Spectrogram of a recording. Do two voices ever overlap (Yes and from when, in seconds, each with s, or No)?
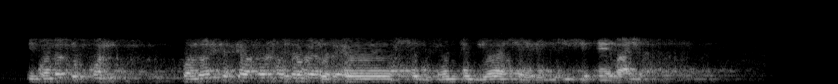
Yes, from 2.7 s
